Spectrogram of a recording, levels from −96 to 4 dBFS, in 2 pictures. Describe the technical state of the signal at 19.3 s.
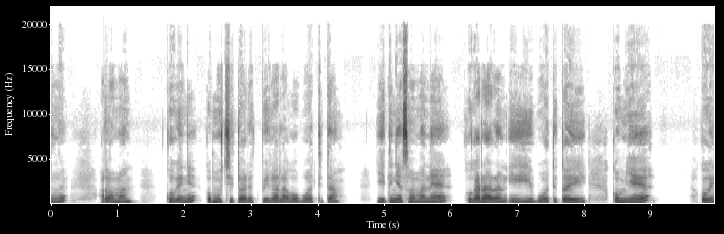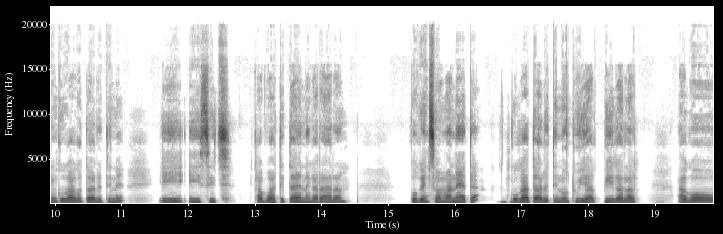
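At 19.3 s the speech carries the smeared, layered artefacts heard throughout, most likely from transcoding between lossy codecs, an MP3-type encode followed by Opus, each stacking its own distortion. A spectrogram shows grainy, blurred high bands and nothing above 20.2 kHz.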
